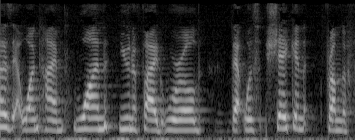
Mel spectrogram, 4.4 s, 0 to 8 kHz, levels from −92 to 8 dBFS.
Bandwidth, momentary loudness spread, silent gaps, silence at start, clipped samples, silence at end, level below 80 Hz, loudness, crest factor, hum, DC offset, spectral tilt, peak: 7.6 kHz; 6 LU; none; 0 s; under 0.1%; 0.05 s; -58 dBFS; -27 LUFS; 16 dB; none; under 0.1%; -5.5 dB/octave; -10 dBFS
